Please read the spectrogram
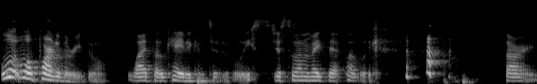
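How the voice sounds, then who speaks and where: Soft-spoken, a woman talks at a moderate pace. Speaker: school board vice president. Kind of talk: board meeting discussion. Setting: video call.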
